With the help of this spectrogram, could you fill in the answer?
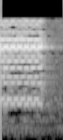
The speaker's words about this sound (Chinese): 电话， 这你你 电话 谁？哦，我的电话。那个，对不起，我先接个电话啊。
